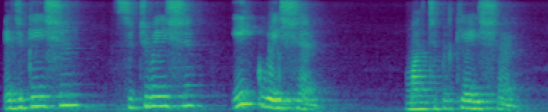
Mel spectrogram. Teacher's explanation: So the tion suffix makes the sh sound. The mechanism of producing this sound is called post-palato alveolar.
